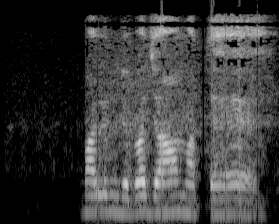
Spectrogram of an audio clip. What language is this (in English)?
Dhatki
